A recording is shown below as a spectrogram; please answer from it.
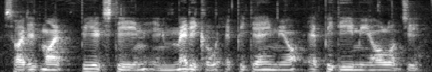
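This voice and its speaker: A man's voice: fairly low pitch, level tone, a little fast, a little mellow, muffled recording. Hesitant Finnish-accented man. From Finland. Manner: hesitant, many fillers and restarts. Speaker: guest scientist. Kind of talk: casual interview talk.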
